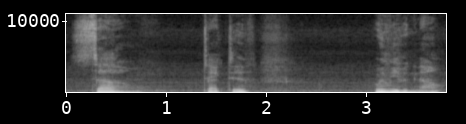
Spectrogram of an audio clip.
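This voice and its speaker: A man acts out a male werewolf in an audio roleplay, casual and blunt. His voice is deep, husky and very mellow. He teases and competes, yet stays a loyal partner. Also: very animated, slow pace, exaggerated voice. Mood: brisk.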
